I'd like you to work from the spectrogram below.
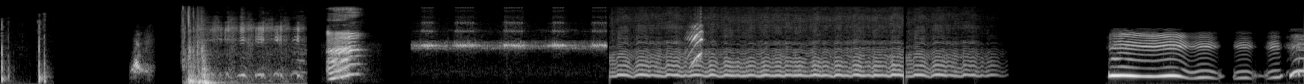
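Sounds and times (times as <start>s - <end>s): cartoon housefly buzzing: 6.0s - 10.1s.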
